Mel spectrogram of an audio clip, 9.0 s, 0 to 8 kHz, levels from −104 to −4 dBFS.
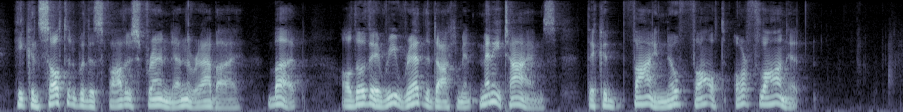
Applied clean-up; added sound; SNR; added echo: none; none; none; none.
